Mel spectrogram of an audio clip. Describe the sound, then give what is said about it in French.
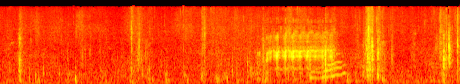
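A ewe gives a single wavering, nasal bleat about a second long, amid repeated light crunching footsteps outdoors on a sunny day. “Et puis il y a la brebis qui nous accueille.”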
